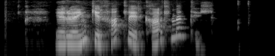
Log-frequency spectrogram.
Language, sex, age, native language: Icelandic, female, 50-59, Icelandic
